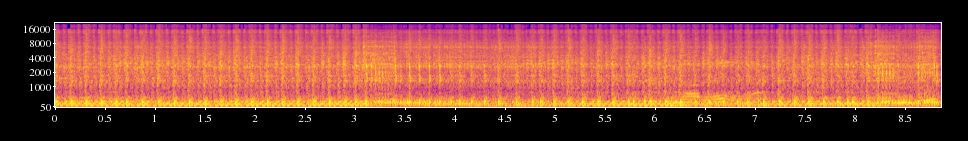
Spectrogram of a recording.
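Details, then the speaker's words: Two-stroke scooter with Polini 177 cylinder, Malossi 360 reed manifold and original Malossi reeds, PHBH 30 carb and Megadella V5 exhaust, on its first start: an uneven, raspy beat at steady revs with a loud hollow intake bark, the normal reed valve noise. "Wow this is loud that's why I don't like read whales"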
